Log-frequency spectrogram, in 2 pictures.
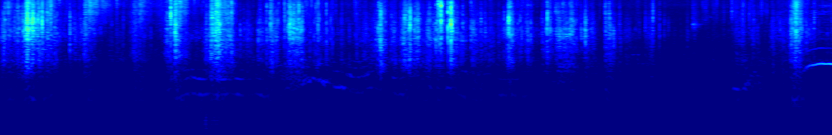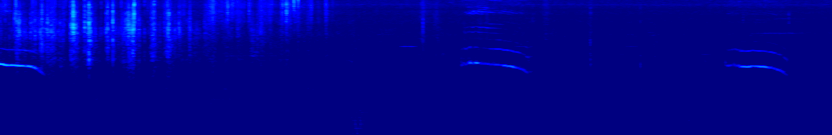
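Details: Kitten Mamedaifuku indoors. Loud crinkling and rustling with some faint speech fill the first half. Then come three clear, high, downward-curving meows, one near the middle and two close together near the end, with quieter gaps between them.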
